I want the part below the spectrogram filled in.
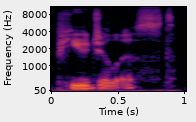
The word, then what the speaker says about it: pugilist: And he's the Pugulous Pug. – Mm-hmm. – That's all I got. Just this pug man that punches people. – I think it's pronounced like pugilist.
